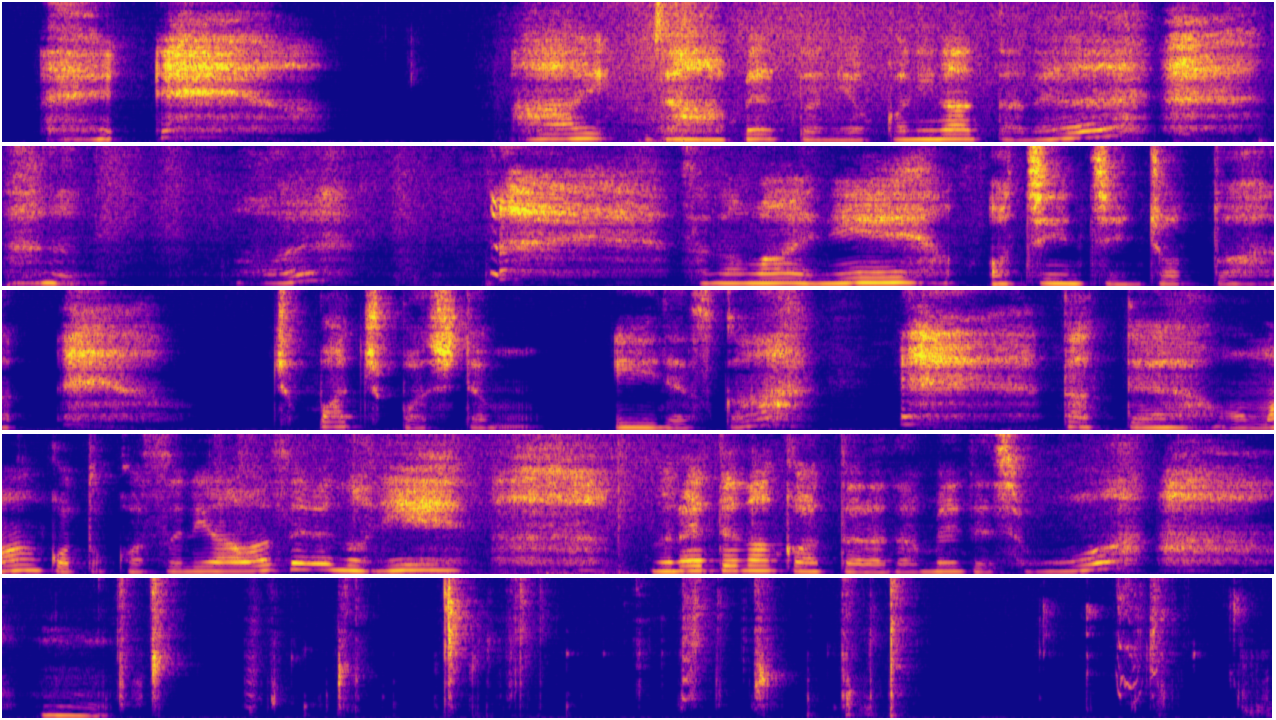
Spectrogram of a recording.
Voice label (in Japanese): 二回戦 バイノーラル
